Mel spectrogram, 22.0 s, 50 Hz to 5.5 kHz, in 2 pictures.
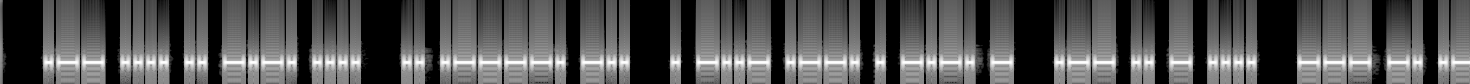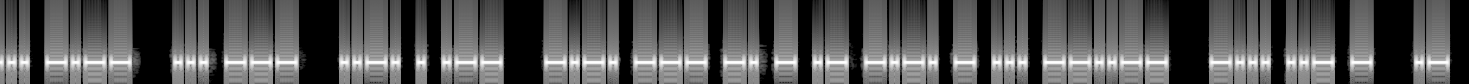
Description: Morse code, heard as a keyed tone, about 25 wpm, 600 Hz. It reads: WHICH I'D EXPECT WITH ONLY SO FEW CONTACTS, BUT A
